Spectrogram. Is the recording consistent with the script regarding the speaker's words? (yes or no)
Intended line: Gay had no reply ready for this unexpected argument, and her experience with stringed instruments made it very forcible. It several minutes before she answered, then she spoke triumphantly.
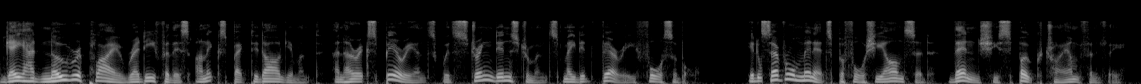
yes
